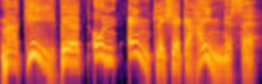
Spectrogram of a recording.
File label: loading, de; Cookie Run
